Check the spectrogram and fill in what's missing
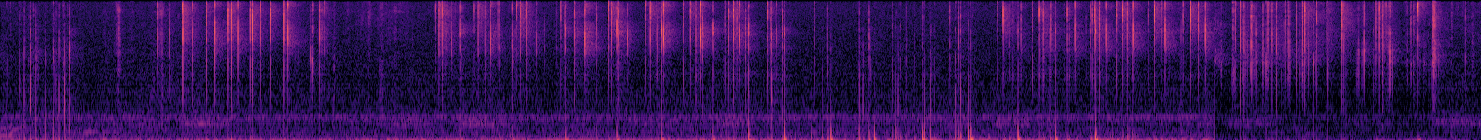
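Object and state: Wooden block.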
